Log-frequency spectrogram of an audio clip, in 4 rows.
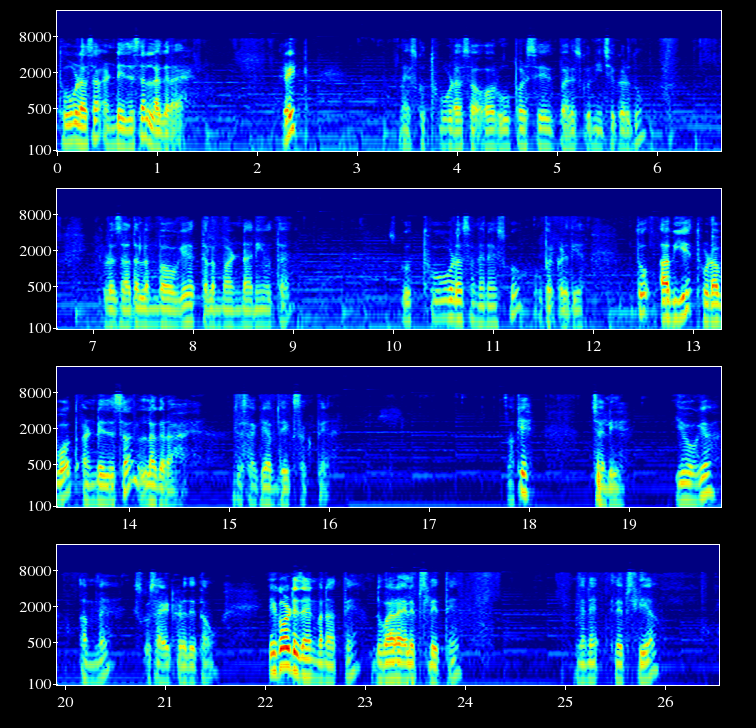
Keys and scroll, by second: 6.4 ctrl+z.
